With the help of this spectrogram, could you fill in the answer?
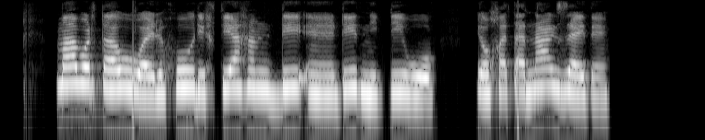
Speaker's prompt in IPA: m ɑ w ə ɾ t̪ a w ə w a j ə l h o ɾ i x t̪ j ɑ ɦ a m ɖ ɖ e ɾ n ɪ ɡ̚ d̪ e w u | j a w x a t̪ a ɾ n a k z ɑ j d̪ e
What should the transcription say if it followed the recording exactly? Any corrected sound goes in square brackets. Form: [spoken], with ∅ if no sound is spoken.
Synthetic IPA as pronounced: m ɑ w ə ɾ t̪ a w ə w a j ə l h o ɾ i x t̪ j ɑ ɦ a m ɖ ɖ e ɾ n ɪ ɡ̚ d̪ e w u | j a w x a t̪ a ɾ n [ɑ] k z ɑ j d̪ e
